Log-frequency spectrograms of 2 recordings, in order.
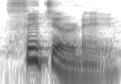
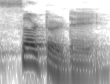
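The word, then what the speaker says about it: Saturday: هغې ته ویل کېږي سیچرډے تاسو به اورېدلي وي سیچرډے غلط تلفظ دی دا ویل کېږي ساټرډے صرف یو ځل ما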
